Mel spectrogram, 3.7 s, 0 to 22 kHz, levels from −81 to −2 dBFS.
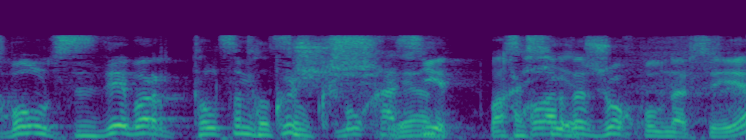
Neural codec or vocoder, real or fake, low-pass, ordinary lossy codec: none; real; none; none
